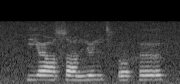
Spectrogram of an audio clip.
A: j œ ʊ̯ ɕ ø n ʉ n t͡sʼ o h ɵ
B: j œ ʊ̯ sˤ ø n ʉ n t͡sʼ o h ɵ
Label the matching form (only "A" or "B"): B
